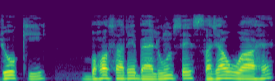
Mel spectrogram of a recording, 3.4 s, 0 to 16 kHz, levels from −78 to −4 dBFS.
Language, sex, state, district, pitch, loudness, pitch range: Hindi, male, Uttar Pradesh, Lucknow, 135 Hz, -16 LUFS, 120-145 Hz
